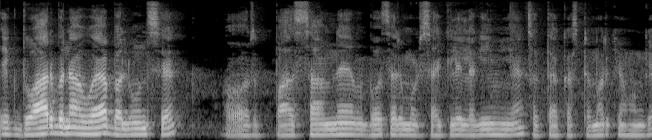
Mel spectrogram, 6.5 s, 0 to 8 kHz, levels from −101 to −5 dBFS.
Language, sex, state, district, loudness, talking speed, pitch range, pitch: Hindi, male, Chhattisgarh, Rajnandgaon, -31 LUFS, 190 wpm, 110-125 Hz, 115 Hz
